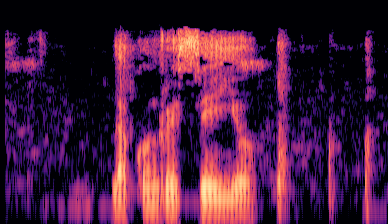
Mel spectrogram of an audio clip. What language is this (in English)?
Esperanto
